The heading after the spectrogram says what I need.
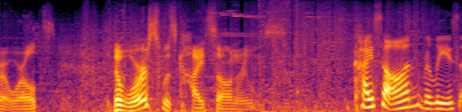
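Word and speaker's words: Kai'Sa: The worst was Kaisa on release. Kaisa on release? Oh. On release, I used to say her name completely wrong. How did you say Kaisa? I said a Kaisa, I think it was Kaisai.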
